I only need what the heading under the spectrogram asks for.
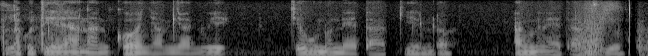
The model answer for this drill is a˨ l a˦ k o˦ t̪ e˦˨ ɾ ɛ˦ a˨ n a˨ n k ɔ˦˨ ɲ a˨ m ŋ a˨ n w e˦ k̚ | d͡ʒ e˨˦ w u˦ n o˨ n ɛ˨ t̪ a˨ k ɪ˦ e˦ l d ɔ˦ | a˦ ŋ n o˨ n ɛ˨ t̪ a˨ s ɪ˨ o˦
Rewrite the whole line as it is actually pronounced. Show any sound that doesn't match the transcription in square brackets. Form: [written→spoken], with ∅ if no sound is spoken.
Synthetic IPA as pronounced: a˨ l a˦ k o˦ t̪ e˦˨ ɾ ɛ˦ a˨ n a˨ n k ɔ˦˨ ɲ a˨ m [ŋ→ɲ] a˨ n w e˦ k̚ | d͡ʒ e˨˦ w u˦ n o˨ n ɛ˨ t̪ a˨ k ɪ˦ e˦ l d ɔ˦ | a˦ ŋ n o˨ n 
